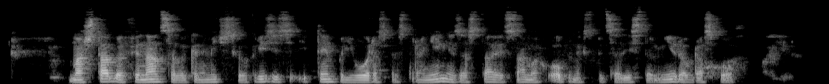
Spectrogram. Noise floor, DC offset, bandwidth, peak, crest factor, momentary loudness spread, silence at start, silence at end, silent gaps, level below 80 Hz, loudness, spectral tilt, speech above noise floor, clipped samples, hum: -52 dBFS; under 0.1%; 15 kHz; -4 dBFS; 22 dB; 16 LU; 0.1 s; 0.4 s; none; -68 dBFS; -25 LUFS; -4 dB/octave; 27 dB; under 0.1%; none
